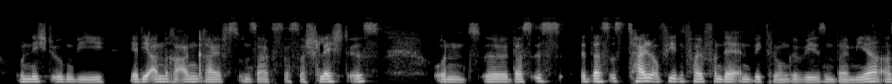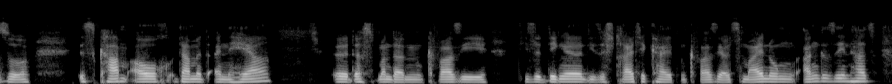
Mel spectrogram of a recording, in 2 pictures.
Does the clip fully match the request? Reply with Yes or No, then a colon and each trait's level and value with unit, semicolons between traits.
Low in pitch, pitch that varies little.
Yes: low, 120 Hz; narrow, 2.2 semitones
